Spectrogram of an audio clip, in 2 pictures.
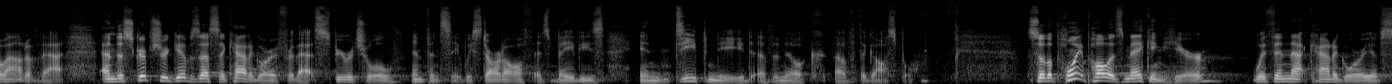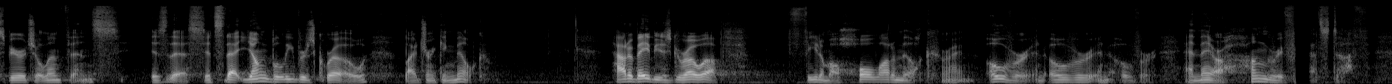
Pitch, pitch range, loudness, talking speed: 110 Hz, 100-135 Hz, -28 LUFS, 165 wpm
